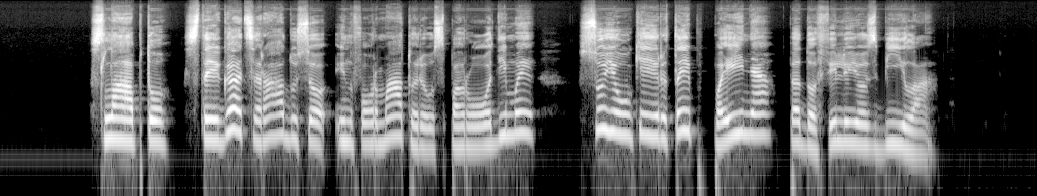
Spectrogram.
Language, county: Lithuanian, Klaipėda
